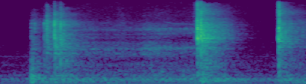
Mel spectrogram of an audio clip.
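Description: Small wooden game pieces clicking against each other and the board as the worker discs are gathered off it: a few short clicks, the loudest a little past halfway.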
